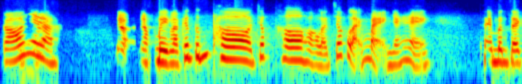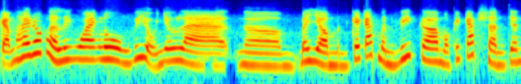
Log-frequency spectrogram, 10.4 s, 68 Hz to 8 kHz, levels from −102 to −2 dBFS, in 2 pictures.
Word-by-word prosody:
Có 250 +4 +4
nha, 325 -11 +2 0.6
đặc - - +2
đặc 235 0 -3
biệt 235 -3 +5
là 220 - +3
cái 310 +7 0
tính 320 +3 0
thơ, 275 -4 +6
chất 320 - -1
thơ 270 -1 +5
hoặc 220 -4 -4
là 185 - -3
chất 340 - -3
lãng 290 -2 -1
mạn 265 -6 0
chẳng 210 +6 -5
hạn, 210 -6 -2 0.6
thì 250 - -1
mình 240 -1 0
sẽ 225 - +4
cảm 220 +2 0
thấy 330 +5 +1
rất 400 +1 +1
là 270 - +3
liên 280 +3 -3
quan 280 0 +2
luôn, 265 -5 0
ví 300 - -5
dụ 275 - -3
như 255 +6 -4
là, 200 -6 -1 0.2
ờ, 195 -2 -4 0.2
bây 250 +1 -3
giờ 225 -5 +2
mình 200 -1 -11
cái 285 - 0
cách 335 0 0
mình 215 -5 -7
viết, 325 +7 -5
ơ, 255 -3 +3
một 215 -3 -7
cái 280 - -8
caption 245 - -3
trên 240 +3 -6
255 Hz, 260 wpm, -16 LUFS, 220-285 Hz, 0.6 s, thơ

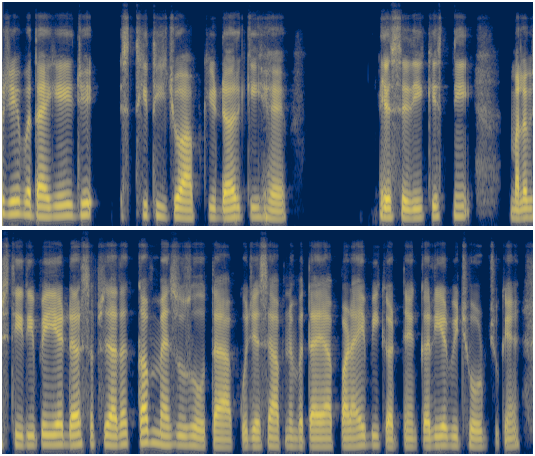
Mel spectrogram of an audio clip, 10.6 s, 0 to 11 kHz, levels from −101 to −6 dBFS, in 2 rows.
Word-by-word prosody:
ये 185 0 +2
बताइए 155 -2 +3
ये 170 +1 +1 0.3
स्थिति 160 -3 -6
जो 140 - +3
आपकी 125 +2 0
डर 130 +2 +4
की 140 - -3
है। 120 -5 -1 1.0
ये 135 - +6
स्थिति 130 -2 0
कितनी 150 +1 -4 0.4
मतलब 130 +2 +4
स्थिति 140 0 -1
पे 150 - +4
ये 145 +1 +5
डर 145 +1 +4
सबसे 145 -1 -5
ज़्यादा 140 +3 +4
कब 175 +1 +5
महसूस 140 -4 -2
होता 120 -3 -1
है - - +4
आपको? 110 - -5
जैसे 120 +2 -1
आपने 120 0 -2
बताया 120 0 +2
आप - - -3
पढ़ाई 120 +3 +2
भी 140 0 -5
करते 120 -2 -3
हैं, 115 - -4
करियर 130 +3 +1
भी 130 0 -4
छोड़ 115 -3 -4
चुके - - -6
हैं - - -5
135 Hz, 210 wpm, -23 LUFS, 120-145 Hz, 1.0 s, ये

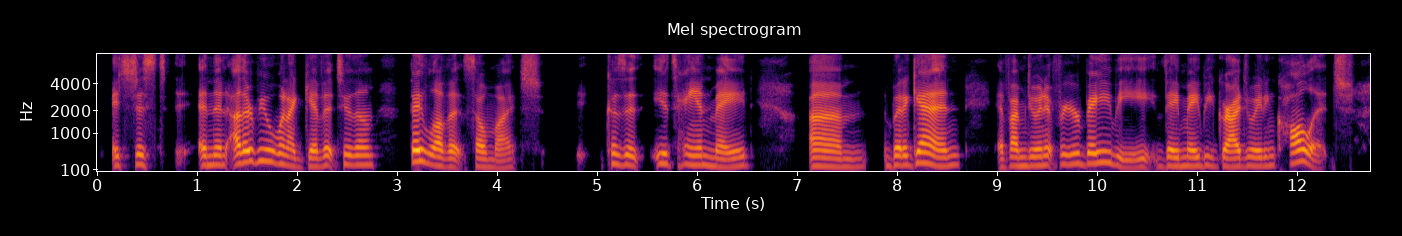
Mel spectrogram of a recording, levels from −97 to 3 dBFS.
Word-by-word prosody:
it's 180 0 -5
just 200 - -3
a 455 0 -18
and 185 0 -1
then 190 0 -1
other 240 +5 +6
people, 260 -2 -1
when 210 -3 0
I 170 - +2
give 160 +2 -2
it - - -1
to 195 - -3
them, 190 0 -2 0.4
they 250 +1 +9
love 175 -8 +1
it 155 - -2
so 155 -2 -1
much. 140 +1 -8
I 465 - -67 0.4
'cause 205 -2 -5
it 185 -3 -3
it's 210 -3 -4
handmade. 175 -3 -2 0.6
Um, 155 -2 +1 0.2
but, 185 +1 +2
again, 190 -3 +4 0.4
if 155 +2 -7
I'm 170 0 +2
doing 175 +1 -1
it - - -2
for 200 - -8
your 205 +2 -1
baby, 195 -11 -2
they 165 +1 +1
may 170 0 0
be 180 0 -11
graduating 165 +2 +2
college, 235 +6 0
180 Hz, 180 wpm, -24 LUFS, 165-200 Hz, 0.6 s, they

